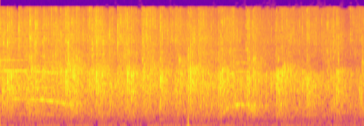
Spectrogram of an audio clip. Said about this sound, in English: And once we encounter that, oh, I'll stop for claps. I will stop for claps.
